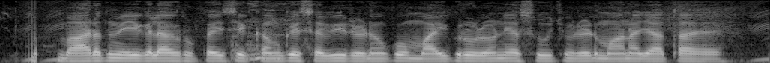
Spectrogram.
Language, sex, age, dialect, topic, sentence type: Hindi, male, 18-24, Kanauji Braj Bhasha, banking, statement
